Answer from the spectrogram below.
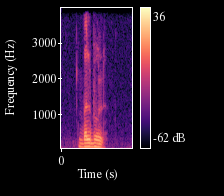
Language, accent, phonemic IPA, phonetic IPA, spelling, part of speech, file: Armenian, Eastern Armenian, /bəlˈbul/, [bəlbúl], բլբուլ, noun / adjective, Hy-բլբուլ.ogg
- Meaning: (noun) 1. nightingale 2. mealy-mouthed, smooth-tongued person; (adjective) mealy-mouthed, smooth-tongued; eloquent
